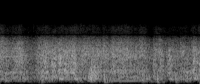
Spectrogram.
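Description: Cabin noise of a rally car at speed on a gravel stage: the engine running under load beneath a steady hiss and patter of gravel thrown against the underbody.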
